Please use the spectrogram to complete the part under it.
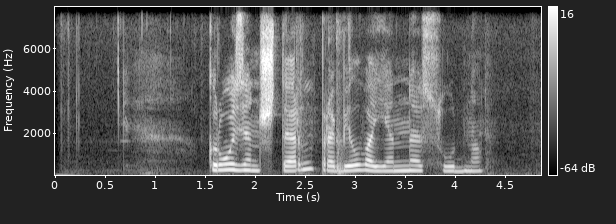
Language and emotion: Russian, neutral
